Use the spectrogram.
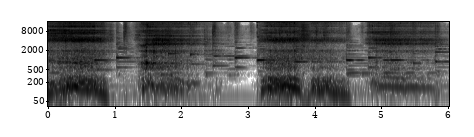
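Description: A wolf in bed snores loudly in slow, deep cycles, with rasping inhales and rumbling exhales repeating about four times, close and with no talking; the snoring sounds voiced or cartoonish.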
